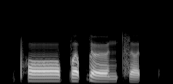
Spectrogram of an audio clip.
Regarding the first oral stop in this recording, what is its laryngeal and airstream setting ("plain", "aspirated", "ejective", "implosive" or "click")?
aspirated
